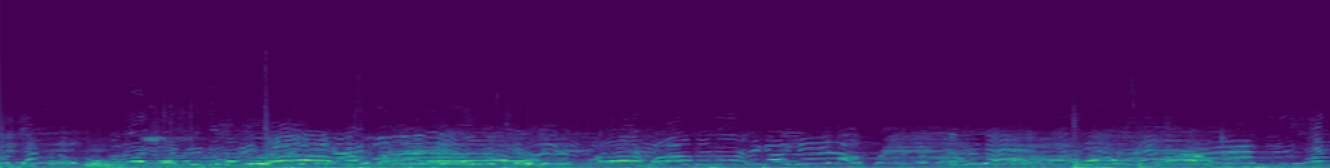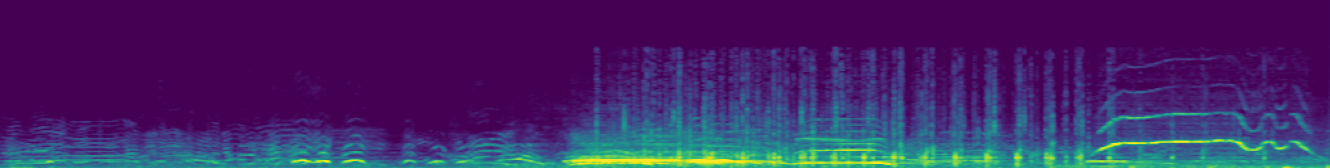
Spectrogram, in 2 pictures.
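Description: Young women shout and call to each other across an open field.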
